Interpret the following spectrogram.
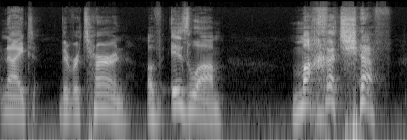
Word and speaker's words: Makhachev: for the fight night, the return of Islam Makhachev.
